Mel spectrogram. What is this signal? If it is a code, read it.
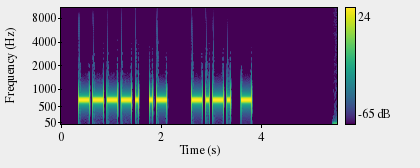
Morse code, heard as a keyed tone, about 17 wpm, 700 Hz. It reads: 9A CT
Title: Field Day Exchanges Encore - 17wpm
